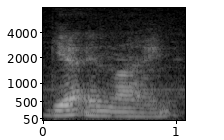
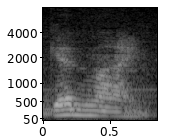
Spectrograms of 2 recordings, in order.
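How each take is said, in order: Both takes have the same delivery.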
